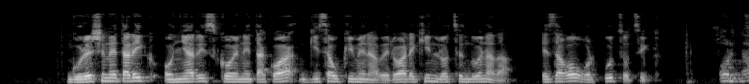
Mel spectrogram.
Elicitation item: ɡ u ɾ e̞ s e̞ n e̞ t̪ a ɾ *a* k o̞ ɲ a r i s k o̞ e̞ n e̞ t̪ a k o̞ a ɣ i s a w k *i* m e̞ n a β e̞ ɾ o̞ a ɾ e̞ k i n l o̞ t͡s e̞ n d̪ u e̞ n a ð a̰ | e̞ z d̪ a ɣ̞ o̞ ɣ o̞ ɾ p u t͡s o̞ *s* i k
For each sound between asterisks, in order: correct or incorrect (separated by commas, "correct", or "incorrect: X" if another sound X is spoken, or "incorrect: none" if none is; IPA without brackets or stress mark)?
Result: incorrect: i, correct, incorrect: t͡s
